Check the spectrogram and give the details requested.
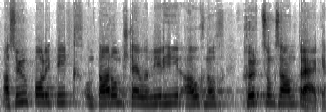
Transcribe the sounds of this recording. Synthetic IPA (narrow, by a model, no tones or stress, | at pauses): ʔɑsyːlpɔlitikʊnt̚d̥ɑɾʊmʃtɛlənmiːɾhiːɾaʊχnɔχ | kʰʏɾt͡sʊŋsɑntɾɛːɡ̥ə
